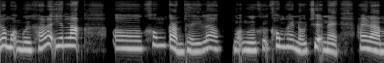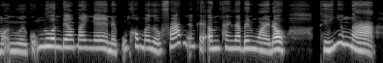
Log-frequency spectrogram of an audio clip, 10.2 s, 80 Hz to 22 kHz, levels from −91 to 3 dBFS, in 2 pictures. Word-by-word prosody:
là 380 - +3
mọi 330 -4 0
người 260 -1 0
khá 300 +9 -2
là 440 - +4
yên 380 +1 -1
lặng. 385 -1 +7 0.4
Ờ, 295 -1 -3
không 400 -2 -4
cảm 275 -9 +2
thấy 230 -1 -4
là 295 0 -2 0.2
mọi 255 -1 -7
người 250 -1 0
kh 290 +4 -9
không 370 -3 -1
hay 335 -1 -3
nói 230 -4 -3
chuyện 335 -7 -1
này, 230 -3 -1 0.3
hay 300 -1 0
là 245 -4 +3
mọi 225 +1 -5
người 230 -2 -3
cũng 340 +10 -4
luôn 360 -1 +4
đeo 325 -1 +2
tai 315 0 0
nghe 305 -2 -2
này, 225 -3 -2
cũng 310 - -8
không 340 +2 -3
bao 305 -1 -3
giờ 240 -4 -2
phát 360 - +3
những 360 - -7
cái - - -3
âm 295 +1 0
thanh 310 -1 -5
ra 295 - +3
bên 295 0 0
ngoài 245 -4 +1
đâu. 270 +1 +9 0.5
Thế 265 - 0
nhưng 415 - +1
mà 240 -8 +4
295 Hz, 270 wpm, -26 LUFS, 250-335 Hz, 0.5 s, đâu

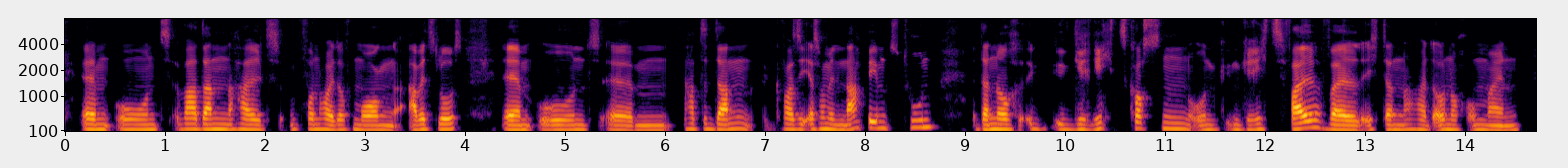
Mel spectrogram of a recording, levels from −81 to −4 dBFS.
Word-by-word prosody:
ähm, 135 -2 +3
und 130 0 -2
war 140 0 +3
dann 135 -1 +3
halt 130 -2 -1 0.2
von 135 0 -1
heute 125 -1 +2
auf 125 - -7
morgen 120 -2 +2
arbeitslos. 135 +3 +1 0.4
Ähm, 125 -1 +4
und, 125 0 -2
ähm, 115 -1 -1
hatte 140 0 -5
dann 135 +1 +2 0.2
quasi 135 -1 -1
erstmal 140 +2 -1
mit 130 - 0
dem 125 - -2
Nachbeben 165 +4 +1
zu - - -17
tun, 190 +1 -4 0.3
dann 130 +1 +2
noch 135 -1 +3
G 135 -1 -8
Gerichtskosten 150 +3 -3
und 125 +1 -5
Gerichtsfall, 140 +5 +2
weil 125 -3 +6
ich 125 +1 -6
dann 125 0 -1
halt 125 -2 -3
auch 125 - +3
noch 125 0 -3
um 125 0 -4
mein 115 +1 -1
130 Hz, 145 wpm, -24 LUFS, 125-140 Hz, 0.4 s, weil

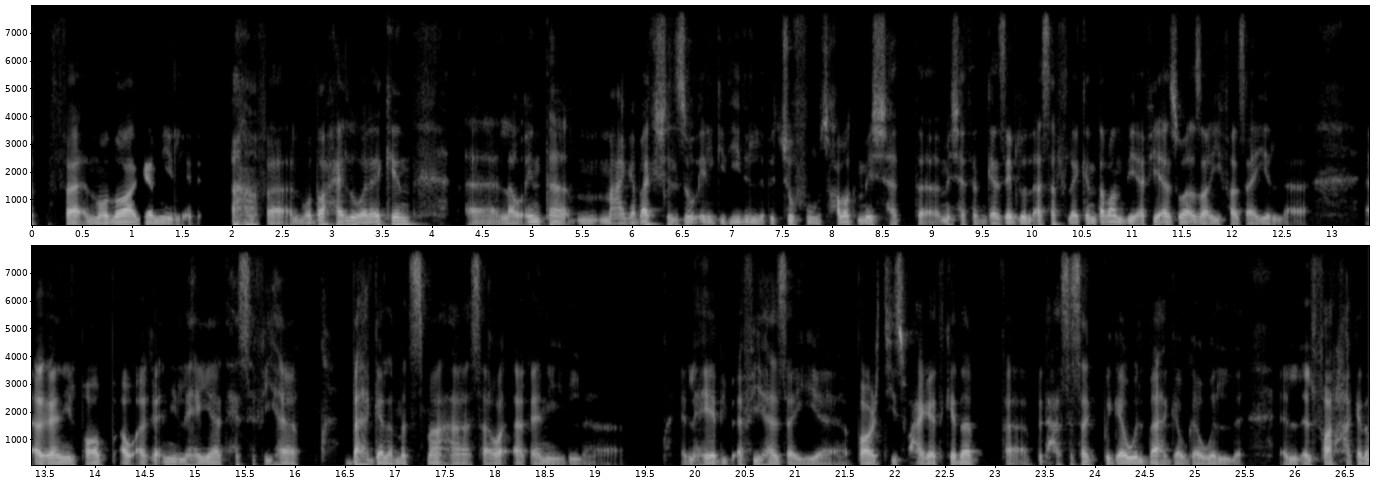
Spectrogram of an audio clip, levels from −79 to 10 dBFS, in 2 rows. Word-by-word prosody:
فالموضوع 90 +4 +4
جميل 90 -1 +1
يعني. - - -11 0.3
أها، 105 0 -1
فالموضوع 85 +2 0
حلو 120 0 +2
ولكن، 115 +5 +3 0.6
آآ 80 -2 -4
لو 85 -1 0
أنت 110 -1 +2
ما 90 -2 -4
عجبكش 105 +10 0
الذوق 100 0 -1
الجديد 95 0 -3
اللي 95 -4 -1
بتشوفه 100 +3 -3
من 90 - -4
صحابك، 105 +3 0
مش 95 +2 0
هت - - -8 0.2
مش 95 0 -3
هتنجذب 85 0 -1
له 95 - +3
للأسف، 115 +7 -3
لكن 90 0 0
طبعًا 110 -2 +3
بيبقى 95 -1 0
في - - +2
أذواق - - +2
ظريفة 90 -1 0
زي 80 +1 -2
ال 80 +1 -9 0.9
أغاني 90 +1 +6
البوب، 90 0 +1
أو - - +4
أغاني 110 -1 0
اللي 95 -2 -2
هي 95 +1 +1
تحس - - -4
فيها 90 -2 -2 0.5
بهجة 95 0 +3
لما 85 0 0
تسمعها، 85 -2 0
سواء - - 0
أغاني 85 -1 -2
ال 80 0 -8 0.9
اللي 80 - -4
هي 90 0 +4
بيبقى 90 +1 -4
فيها 90 -1 -1
زي 75 -3 -2 0.3
parties 85 0 +2
وحاجات 85 0 +1
كده، 95 +1 +2 0.2
فبتحسسك - - -4
بجو 90 +2 +5
البهجة 85 -2 +1
وجو 80 +1 0
ال 80 -2 -3 0.4
ال - - -2
الفرحة - - +1
كده - - +1
90 Hz, 140 wpm, -25 LUFS, 85-95 Hz, 0.9 s, أغاني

